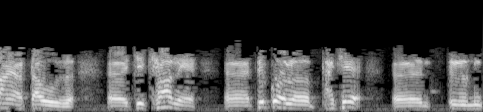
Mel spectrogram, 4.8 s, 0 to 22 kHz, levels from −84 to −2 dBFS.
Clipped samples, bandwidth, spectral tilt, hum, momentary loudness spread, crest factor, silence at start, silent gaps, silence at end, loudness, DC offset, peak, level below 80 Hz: under 0.1%; 4.4 kHz; -9.5 dB/octave; none; 6 LU; 14 dB; 0 s; none; 0 s; -14 LUFS; under 0.1%; 0 dBFS; -56 dBFS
